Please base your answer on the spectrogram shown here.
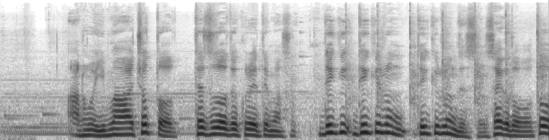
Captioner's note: speaking foreign language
